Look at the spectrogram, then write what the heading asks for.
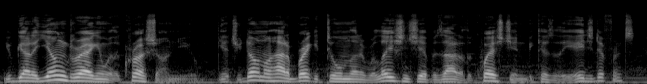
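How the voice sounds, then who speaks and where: A man playing a wry, folksy male pony bartender in an audiobook, casual, sympathetic and gently teasing. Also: mid-range voice, sing-song, quick pace. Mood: consoling. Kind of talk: audiobook character dialogue.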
